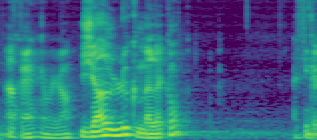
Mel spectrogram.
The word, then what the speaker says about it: Mélenchon: Jean-Luc Mélenchon, I think I pronounced that correctly. Mélenchon, thank you.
